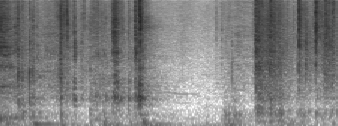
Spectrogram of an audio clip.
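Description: Plastic food tubs clicking and knocking together as they are handled and set down, a run of sharp clacks, a short lull, then a few more clacks near the end.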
